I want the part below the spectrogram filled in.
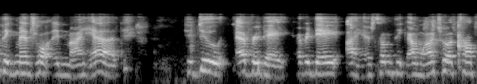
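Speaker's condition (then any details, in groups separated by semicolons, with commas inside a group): Ataxia; Friedreich's form, late adult onset, balance, coordination, walking affected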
